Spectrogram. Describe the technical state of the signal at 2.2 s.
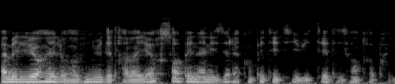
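At 2.18 s, right after "revenu des travailleurs sans", there is a small jump forward in the speech. The likely cause is a dropped buffer (overrun): the samples were overwritten before they were read, so roughly 20 ms went missing and the audio on either side was butted together. Unlike a dropout, no silent gap is heard. The sound simply skips ahead with no pause.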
